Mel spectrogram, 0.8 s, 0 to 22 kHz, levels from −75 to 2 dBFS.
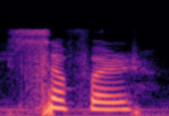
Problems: constant background noise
